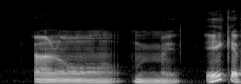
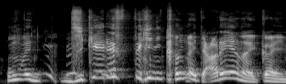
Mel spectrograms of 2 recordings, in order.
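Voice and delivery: mock accusing retort; 11 semitones higher than usual. Retorting to friend on phone.

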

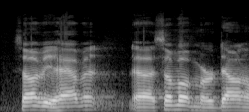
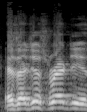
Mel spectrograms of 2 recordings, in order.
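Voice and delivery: ordinary delivery

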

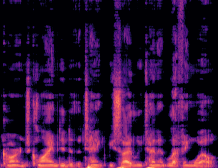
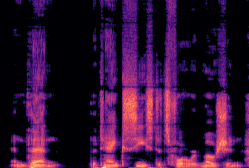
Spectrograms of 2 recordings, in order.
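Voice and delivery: usual speaking voice

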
